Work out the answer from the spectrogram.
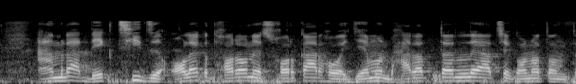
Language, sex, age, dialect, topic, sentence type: Bengali, male, 18-24, Jharkhandi, banking, statement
